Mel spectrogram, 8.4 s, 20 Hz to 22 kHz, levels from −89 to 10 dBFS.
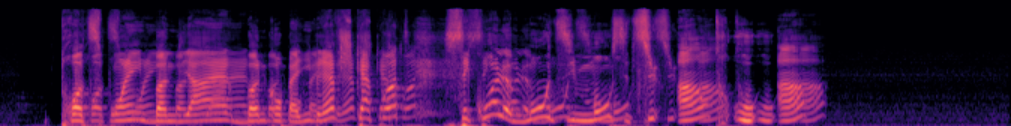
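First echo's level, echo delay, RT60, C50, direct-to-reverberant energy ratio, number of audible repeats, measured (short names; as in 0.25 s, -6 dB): -13.0 dB, 0.164 s, none, none, none, 1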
